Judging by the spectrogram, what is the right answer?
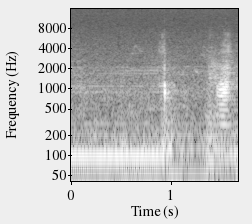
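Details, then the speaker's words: Panasonic RX-C100 boombox speaker during re-foaming, 100 Hz test tone: steady low hum breaks twice into raspy buzzy scrape as the cone is pushed off-centre; voice coil rubbing the magnet gap. "so you can hear right now it's centered but if I move it over it makes a terrible sound and"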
